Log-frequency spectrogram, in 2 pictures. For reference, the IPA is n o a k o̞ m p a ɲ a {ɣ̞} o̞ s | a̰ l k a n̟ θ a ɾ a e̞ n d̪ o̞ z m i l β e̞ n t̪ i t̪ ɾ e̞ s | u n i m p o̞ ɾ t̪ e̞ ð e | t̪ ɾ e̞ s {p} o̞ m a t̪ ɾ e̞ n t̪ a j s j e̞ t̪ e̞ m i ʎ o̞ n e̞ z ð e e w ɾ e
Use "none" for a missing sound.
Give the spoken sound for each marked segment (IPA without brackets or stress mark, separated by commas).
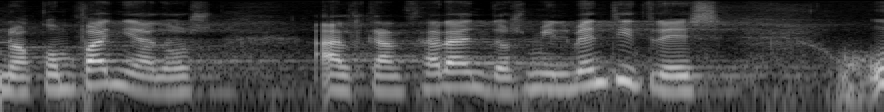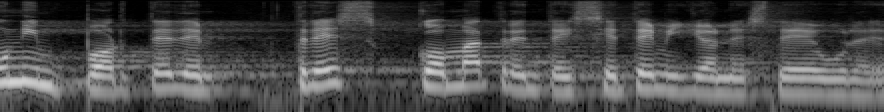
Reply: ð̞, k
